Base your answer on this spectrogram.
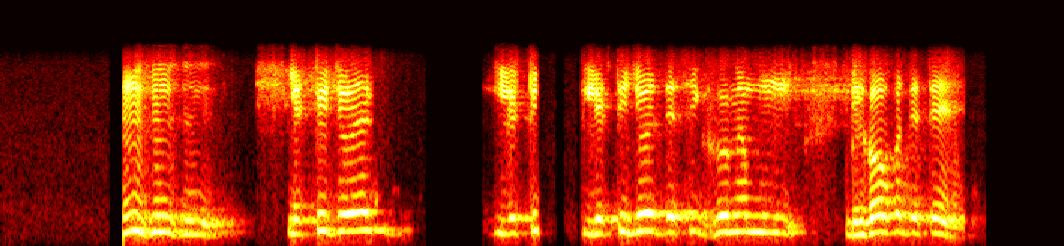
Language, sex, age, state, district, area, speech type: Hindi, male, 30-45, Uttar Pradesh, Varanasi, urban, conversation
